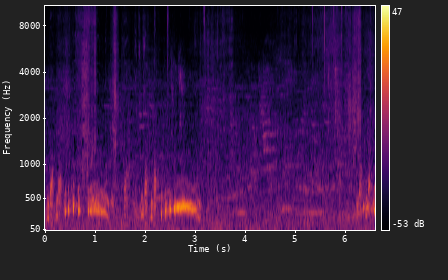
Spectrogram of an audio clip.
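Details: Pigeon giving low, throaty coos, one swelling note near the first second and a louder drawn-out coo in the middle, broken by short clipped notes and quieter stretches.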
